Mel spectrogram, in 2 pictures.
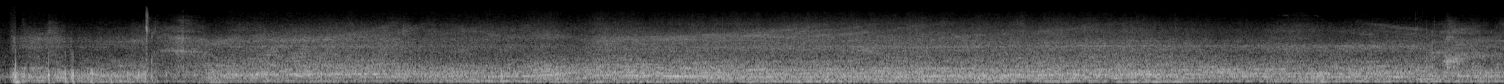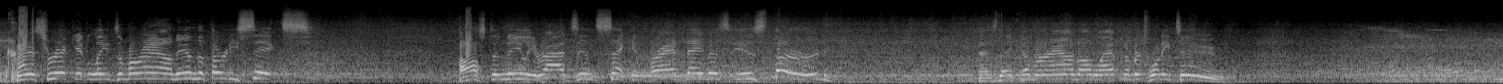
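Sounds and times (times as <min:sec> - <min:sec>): race car engines at high revs: 0:00.0 - 0:30.0.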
